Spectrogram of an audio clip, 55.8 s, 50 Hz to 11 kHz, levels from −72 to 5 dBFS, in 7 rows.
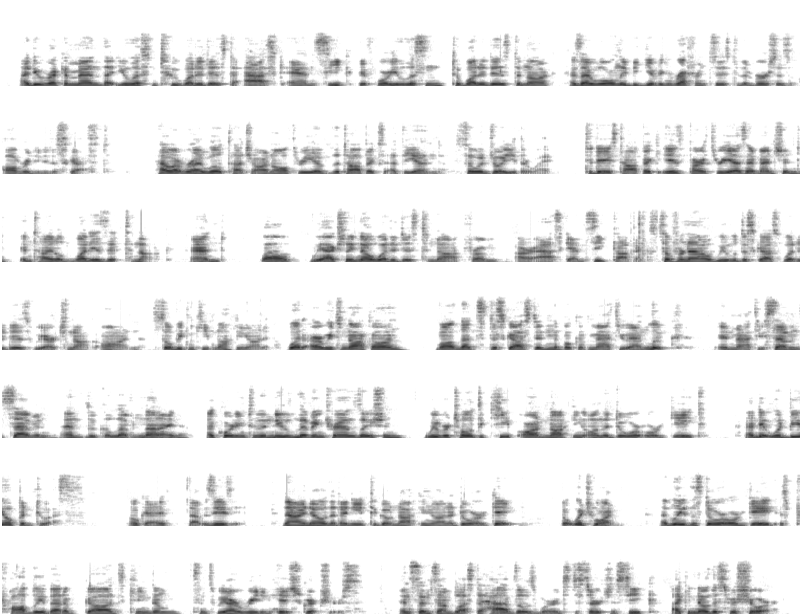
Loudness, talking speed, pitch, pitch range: -19 LUFS, 225 wpm, 120 Hz, 100-150 Hz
